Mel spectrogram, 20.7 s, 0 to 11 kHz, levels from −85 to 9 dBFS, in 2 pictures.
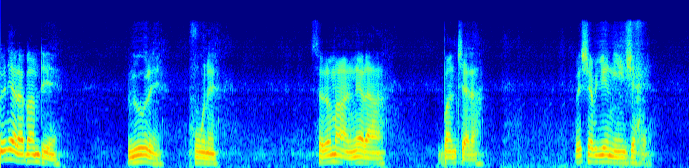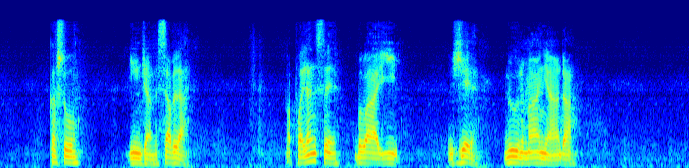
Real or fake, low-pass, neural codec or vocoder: fake; 7.2 kHz; codec, 16 kHz, 1.1 kbps, Voila-Tokenizer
